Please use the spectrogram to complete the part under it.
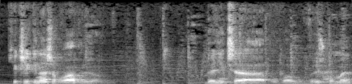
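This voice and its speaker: A man's voice: mid-range voice, lively intonation, dark tone. A man in his forties, a guest sports journalist, making his points at length in casual podcast chat. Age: 40s. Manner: argues at length, explaining points. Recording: roomy echo with faint music.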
